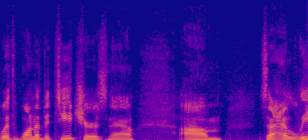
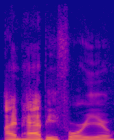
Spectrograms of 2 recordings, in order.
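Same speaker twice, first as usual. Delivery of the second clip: mock-flat monotone delivery; 5 semitones lower than usual. Recapping a scene, speaker acts out a character's reply, mimicking Blair's monotone reply. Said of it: "She gives the most monotone".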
